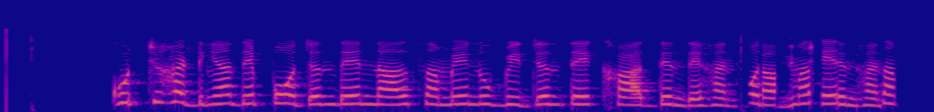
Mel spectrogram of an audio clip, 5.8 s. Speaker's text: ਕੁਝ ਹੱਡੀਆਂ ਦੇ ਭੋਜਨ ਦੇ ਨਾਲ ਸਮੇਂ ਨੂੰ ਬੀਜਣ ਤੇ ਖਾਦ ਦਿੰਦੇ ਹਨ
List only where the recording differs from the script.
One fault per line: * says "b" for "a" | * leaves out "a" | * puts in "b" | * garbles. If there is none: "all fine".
* garbles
